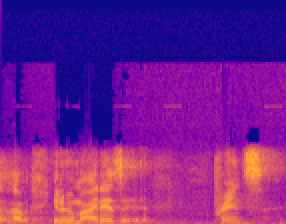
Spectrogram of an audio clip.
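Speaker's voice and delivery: usual speaking voice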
